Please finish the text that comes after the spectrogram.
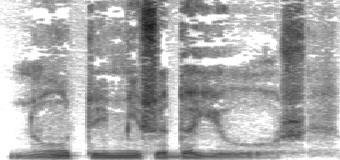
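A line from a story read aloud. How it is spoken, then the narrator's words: Stunned drawl. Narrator (Russian): протянул Выговский потрясенно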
